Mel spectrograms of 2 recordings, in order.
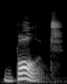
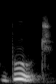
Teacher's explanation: pre-Great Vowel Shift, boot, used to be pronounced as bot with an O, not boot with an oo.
